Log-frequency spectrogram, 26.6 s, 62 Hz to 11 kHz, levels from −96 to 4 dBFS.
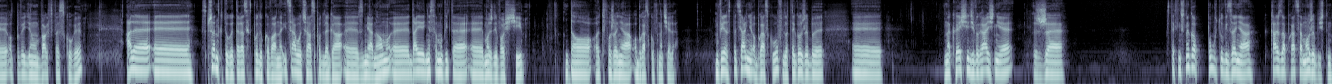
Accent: native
